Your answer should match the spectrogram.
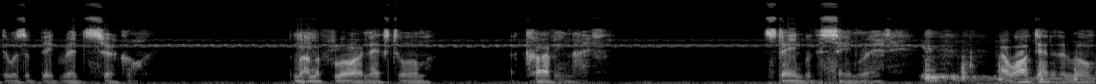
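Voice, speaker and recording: Low-voiced, jittery American noir everyman. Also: gravelly. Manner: jittery, hesitant in dialogue, hard-boiled in narration. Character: nervous, cornered man narrating his own crime tale. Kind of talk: 1940s radio noir acting and narration. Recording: noisy vintage 1940s radio recording.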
